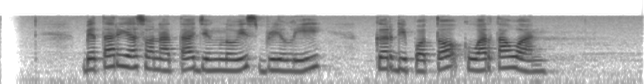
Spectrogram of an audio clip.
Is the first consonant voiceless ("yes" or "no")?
no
